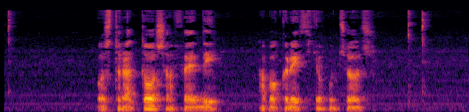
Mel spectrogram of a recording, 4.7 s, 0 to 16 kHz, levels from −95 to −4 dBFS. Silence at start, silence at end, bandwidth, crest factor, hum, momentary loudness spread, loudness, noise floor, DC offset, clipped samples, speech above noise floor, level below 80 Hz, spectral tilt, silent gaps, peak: 0.05 s; 0.45 s; 11.5 kHz; 22 dB; none; 20 LU; -29 LUFS; -65 dBFS; under 0.1%; under 0.1%; 37 dB; -52 dBFS; -5 dB/octave; none; -8 dBFS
